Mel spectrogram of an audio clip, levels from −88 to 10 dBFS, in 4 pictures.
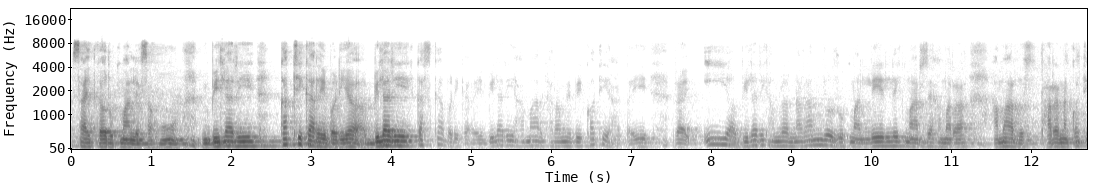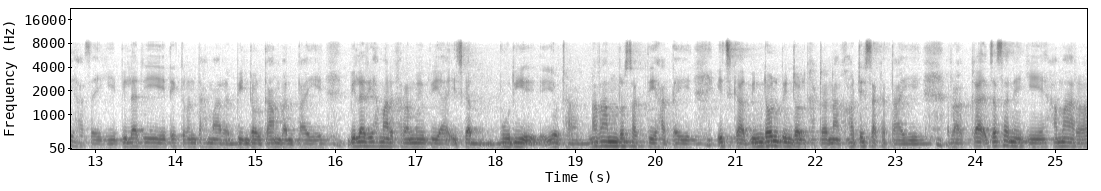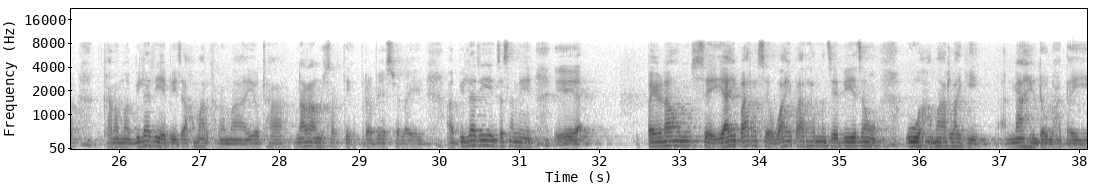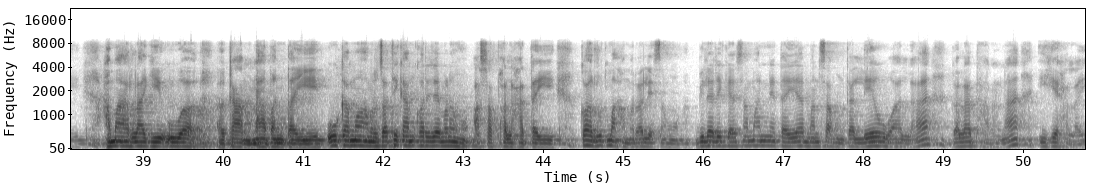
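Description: The automatic gain control in this speech recording reacts twice to level changes at the microphone. First, an automatic gain rising: around 4 s the talker moves back and the input drops by about 22 dB. From 4.68 to 16.85 s the control slowly pushes its gain up by about 21 dB, so the voice and the room noise behind it swell together over twelve seconds until the level is restored. Then, near 38 s, the talker moves again. The result is an automatic gain falling from 38.29 to 45.57 s: the gain is pulled down by about 16 dB, so the voice sinks gradually, taking the background down with it. Inside that, a brief automatic gain rising from 38.82 to 41.92 s adds about 4 dB back, making the descent uneven. The audio also passes through an Opus call path whose top end stops at 8 kHz, and its coding noise fits a bitrate around 32 kbps.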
